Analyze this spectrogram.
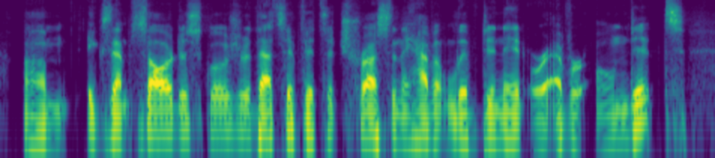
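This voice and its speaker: A normal speaking voice moves at a fairly quick pace with ordinary pitch variation. The sound is dry and close with no echo, over a quiet background. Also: man. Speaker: real estate trainer. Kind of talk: tutorial.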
